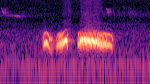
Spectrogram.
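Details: A single phrase from a Spotted dove in the 'giọng thổ' voice, used as a lure to provoke wild birds: two short rising coos followed by a longer, steady, slowly falling coo.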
